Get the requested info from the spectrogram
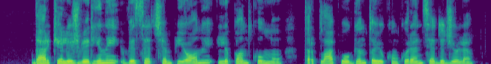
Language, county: Lithuanian, Vilnius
